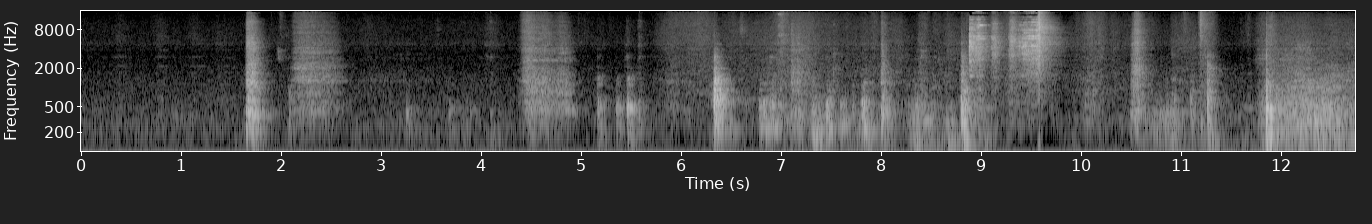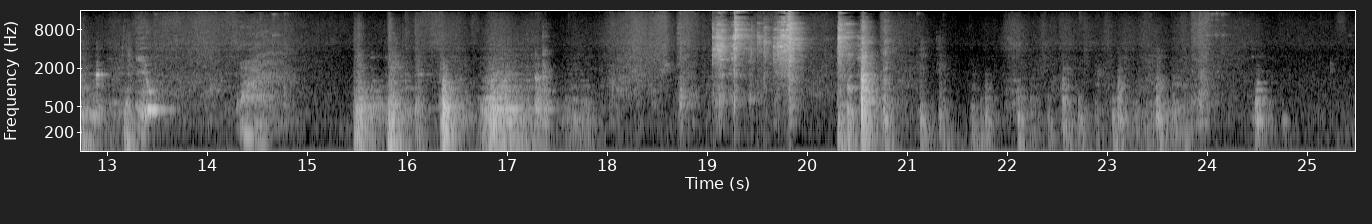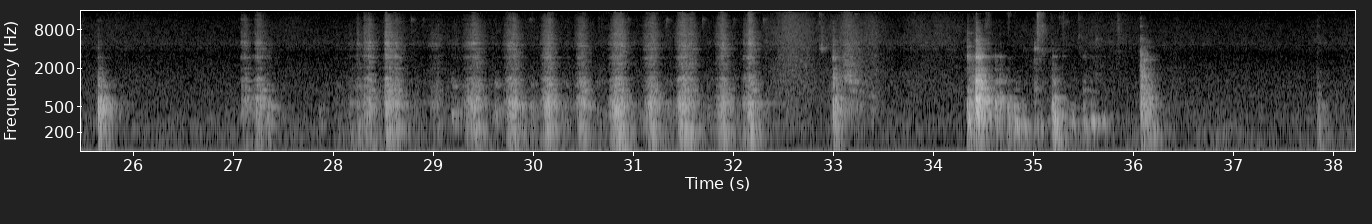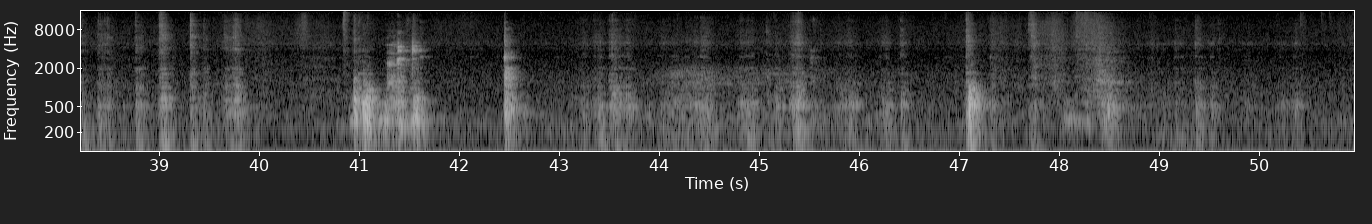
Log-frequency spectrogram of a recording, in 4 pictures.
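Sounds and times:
chisel scraping wood: 28.2 - 32.4, 43.2 - 46.6.

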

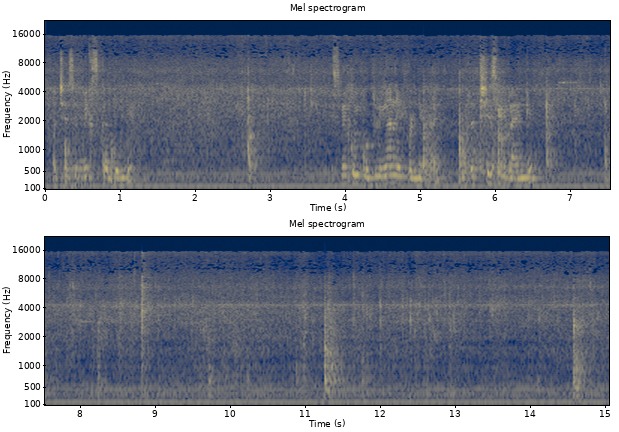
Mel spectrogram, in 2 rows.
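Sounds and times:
soft sizzle: 0.0 - 15.0
steady low hum: 0.0 - 15.0
spatula scraping a pan: 9.6 - 11.4.

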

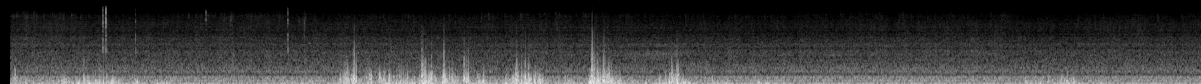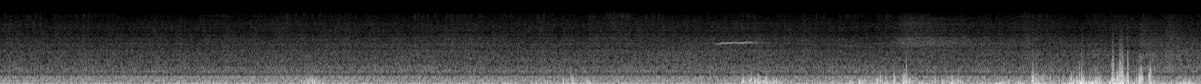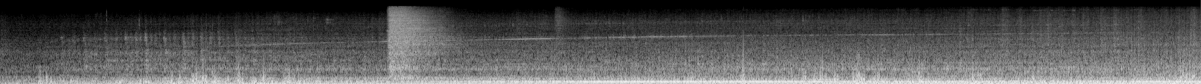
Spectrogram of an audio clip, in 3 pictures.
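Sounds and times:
diesel locomotive engine droning: 0.1 - 36.0
wind buffeting microphone: 3.1 - 7.8, 19.4 - 36.0.

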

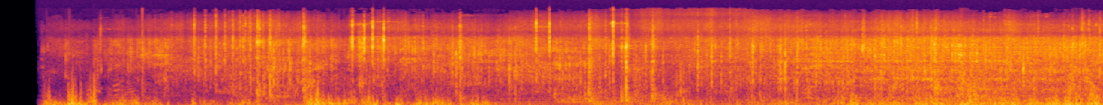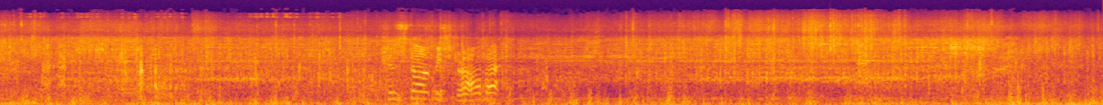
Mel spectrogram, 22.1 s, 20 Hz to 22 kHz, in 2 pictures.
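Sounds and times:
bike rattling: 0.4 - 22.0
bike tyres on dirt: 0.4 - 22.0
wind buffeting microphone: 0.4 - 22.0
sharp clicks and knocks: 4.6 - 7.7.

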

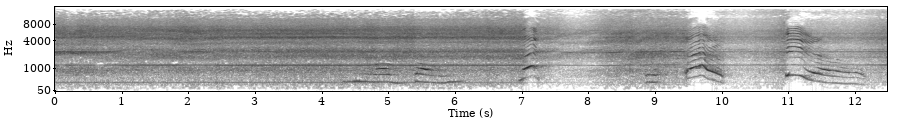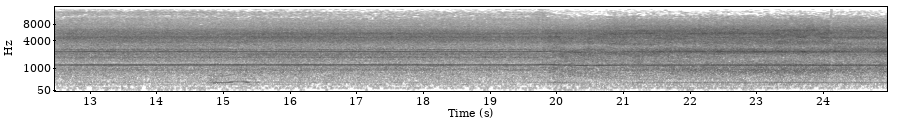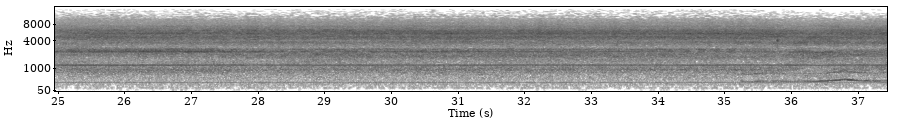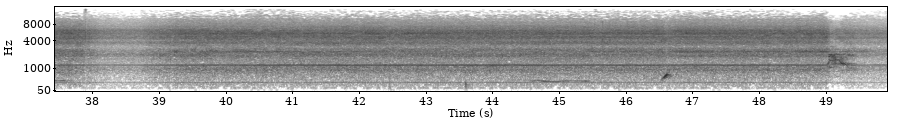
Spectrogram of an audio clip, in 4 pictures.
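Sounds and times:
electric appliance motor whirring: 0.0 - 49.9.

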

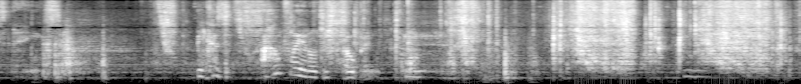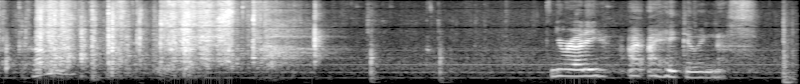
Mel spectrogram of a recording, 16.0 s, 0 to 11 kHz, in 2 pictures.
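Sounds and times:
paper wrapper tearing: 1.6 - 10.7.

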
